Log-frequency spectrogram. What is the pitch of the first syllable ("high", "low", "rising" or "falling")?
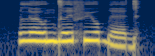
high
